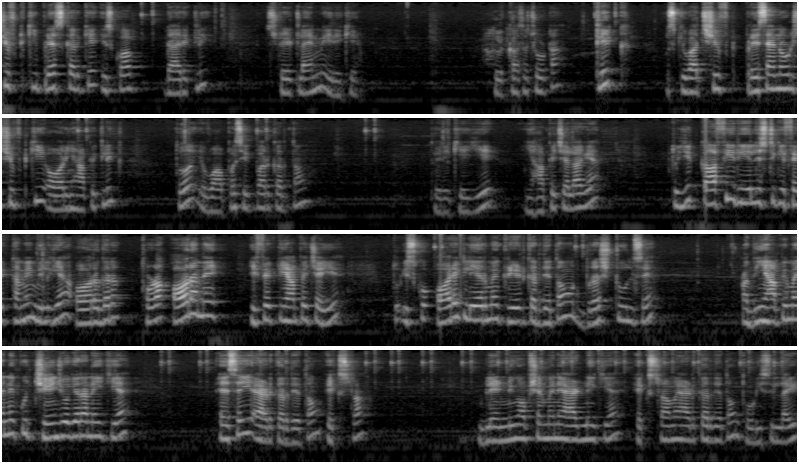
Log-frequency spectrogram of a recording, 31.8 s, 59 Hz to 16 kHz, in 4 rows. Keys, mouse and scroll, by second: 0.8 shift+click, 4.9 [, 5.7 click, 8.3 shift+click, 11.8 ctrl+=, 16.1 click, 22.5 ], 23.0 click.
